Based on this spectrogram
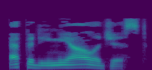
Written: epidemiologist

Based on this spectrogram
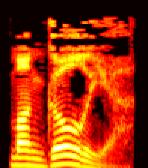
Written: Mongolia

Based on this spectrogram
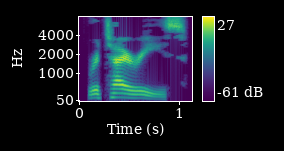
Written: retirees

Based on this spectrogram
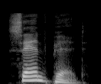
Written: sandpit

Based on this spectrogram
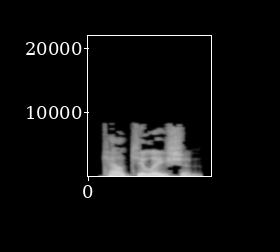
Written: calculation

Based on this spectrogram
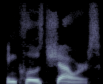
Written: Enclosed showers

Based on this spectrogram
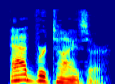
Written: advertiser

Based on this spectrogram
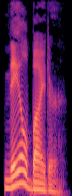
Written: nail-biter

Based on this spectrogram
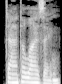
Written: tantalizing

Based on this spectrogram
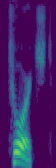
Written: torched

